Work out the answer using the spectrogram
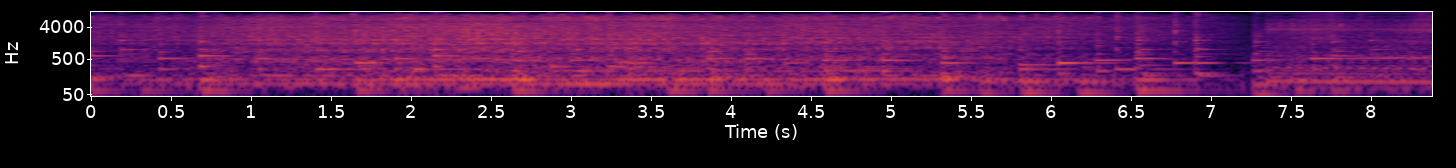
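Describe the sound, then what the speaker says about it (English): Light aircraft flying over the Nazca lines in the Peruvian desert, with a steady, loud droning engine and propeller hum that continues throughout and shifts briefly near the end. "get into an airplane and fly above the many figures and mysterious lines that we can only see from the air"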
